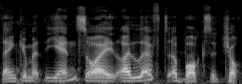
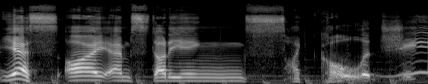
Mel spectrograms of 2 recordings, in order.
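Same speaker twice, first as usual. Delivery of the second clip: slow fake answer; much slower than usual. Faking being busy.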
